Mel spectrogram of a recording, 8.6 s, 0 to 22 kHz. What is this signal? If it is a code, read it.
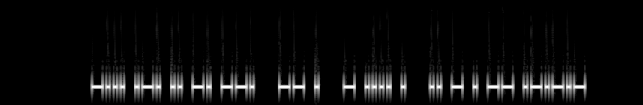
Morse code, heard as a keyed tone, about 25 wpm, 700 Hz. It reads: BRING ME THE ITEM.
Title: Sentences from Top 1000 Words - Review Part 6 - 25wpm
